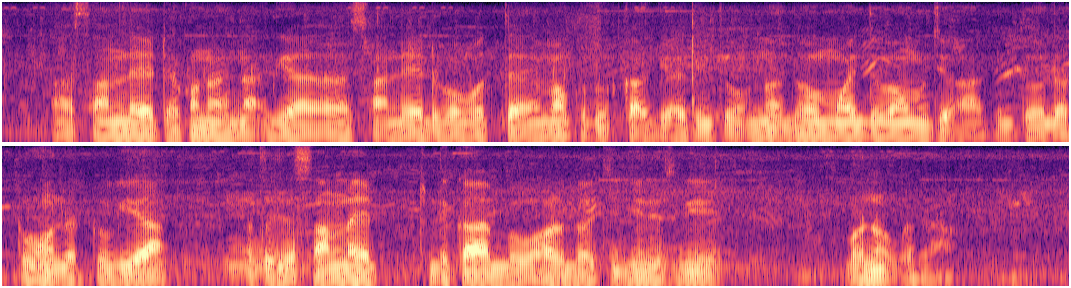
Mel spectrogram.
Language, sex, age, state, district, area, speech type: Santali, male, 30-45, West Bengal, Purba Bardhaman, rural, spontaneous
